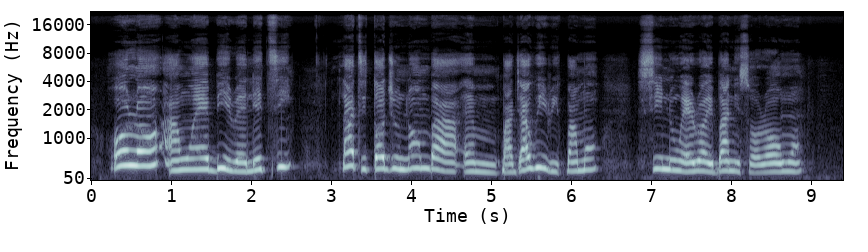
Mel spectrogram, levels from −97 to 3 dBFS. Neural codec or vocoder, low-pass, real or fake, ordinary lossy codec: none; 19.8 kHz; real; none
